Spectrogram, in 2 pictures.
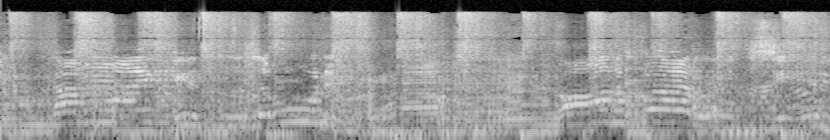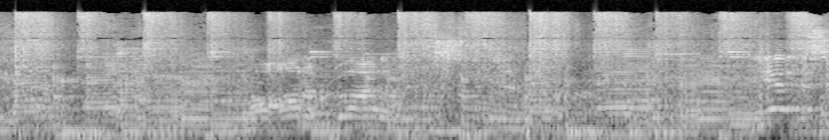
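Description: Live blues-rock band playing: electric guitar, keyboard and drums with a woman singing into the microphone and a saxophone.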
